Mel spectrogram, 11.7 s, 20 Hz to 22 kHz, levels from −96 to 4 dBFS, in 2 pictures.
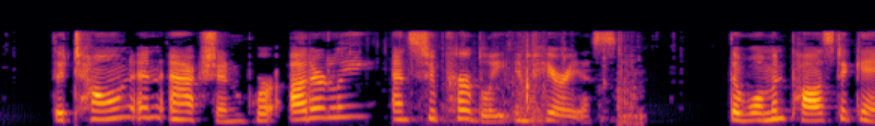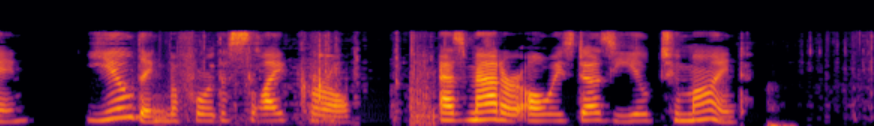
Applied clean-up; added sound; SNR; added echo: classical method spectral subtraction.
